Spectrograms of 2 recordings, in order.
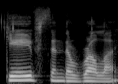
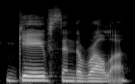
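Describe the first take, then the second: No difference in how they are said.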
